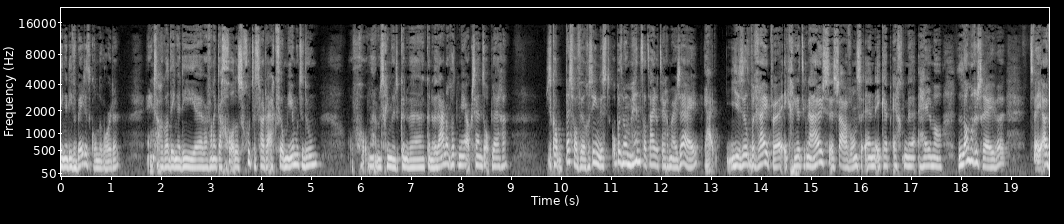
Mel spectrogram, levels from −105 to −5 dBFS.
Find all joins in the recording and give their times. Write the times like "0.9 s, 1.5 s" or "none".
12.8 s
